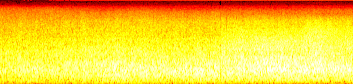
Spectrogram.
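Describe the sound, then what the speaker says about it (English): Steady ocean surf rolls onto a log-strewn beach at Point Granville, looking out toward the cape, a continuous broad wash of breaking waves with wind rumbling against the microphone and no voices. "Here's one look from the beach, looking out towards the cape at the ocean."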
